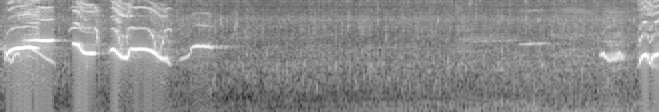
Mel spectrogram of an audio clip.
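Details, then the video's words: Oriental magpie-robin singing, recorded to lure kept birds into song: a rapid string of loud looping whistles over the first second, a pause of quiet background, then another bright whistle starting at the end. "Pancing Burung Kacer Gacor"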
